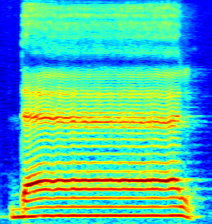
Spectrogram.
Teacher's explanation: জিহ্বার আগা সামনের উপরের দুই দাঁতের গোড়ার সঙ্গে লাগিয়ে উচ্চারিত হয়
